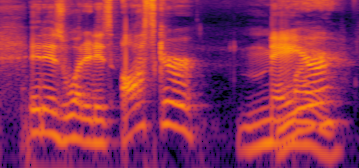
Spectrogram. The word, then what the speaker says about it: Oscar Mayer: pronounce it too because this one is also pronunciation apparently meyer for some yeah meyer oscar meyer spelled e y e r yeah exactly well we're wrong here it's oscar mayer and it's this episode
